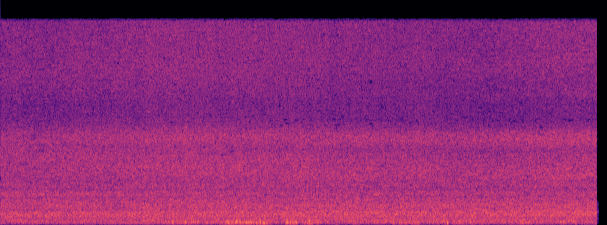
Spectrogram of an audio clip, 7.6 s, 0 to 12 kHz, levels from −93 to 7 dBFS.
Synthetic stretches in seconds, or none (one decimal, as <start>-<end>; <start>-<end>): 4.7-5.6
